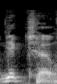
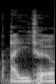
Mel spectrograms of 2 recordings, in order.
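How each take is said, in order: First: The first syllable sounds like yik. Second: The first syllable sounds like ngai. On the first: The speaker calls it right. "可以读益长" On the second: The speaker calls it wrong. "唔好读危长"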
